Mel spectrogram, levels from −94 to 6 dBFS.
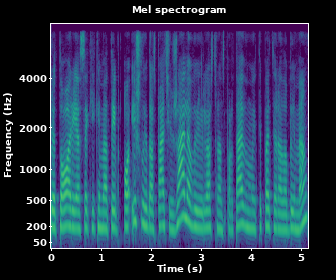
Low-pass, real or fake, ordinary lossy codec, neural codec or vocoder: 7.2 kHz; real; MP3, 64 kbps; none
